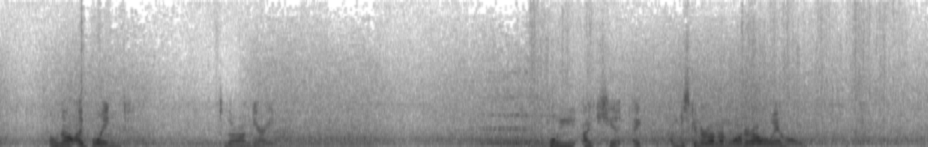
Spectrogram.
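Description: Water splashes and gurgles while swimming.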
